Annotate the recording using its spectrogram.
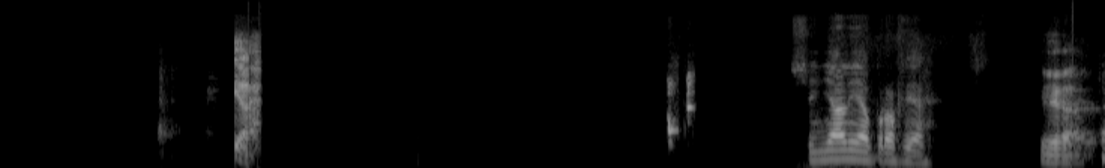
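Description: A man speaks calmly in short bursts over an online call.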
